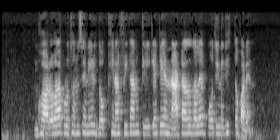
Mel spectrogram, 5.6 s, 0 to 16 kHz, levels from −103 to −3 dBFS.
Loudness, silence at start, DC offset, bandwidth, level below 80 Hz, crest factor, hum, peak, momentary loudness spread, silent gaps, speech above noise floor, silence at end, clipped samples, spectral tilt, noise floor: -22 LUFS; 0.05 s; under 0.1%; 11.5 kHz; -56 dBFS; 22 dB; none; -2 dBFS; 14 LU; none; 31 dB; 0.55 s; under 0.1%; -4.5 dB/octave; -54 dBFS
